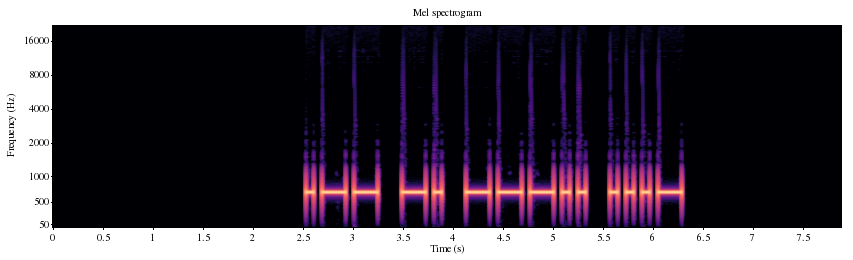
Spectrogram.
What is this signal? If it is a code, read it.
Morse code, heard as a keyed tone, about 15 wpm, 700 Hz. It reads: WN8V
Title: USA Call Signs - 4 Characters - Repeated 2x - 15wpm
